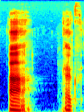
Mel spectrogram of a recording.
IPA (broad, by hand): ɐ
